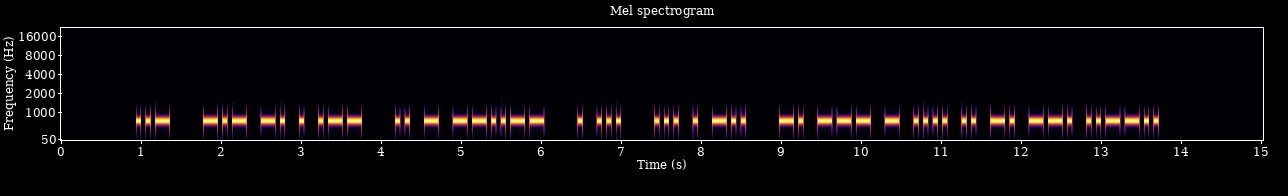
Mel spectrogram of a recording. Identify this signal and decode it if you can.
Morse code, heard as a keyed tone, about 20 wpm, 700 Hz. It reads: U KNEW IT, ES SED NOTHING?
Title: Sentences from Top 500 Words and Abbreviations 20wpm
